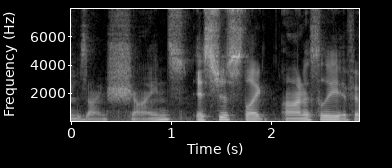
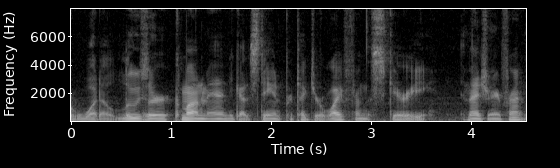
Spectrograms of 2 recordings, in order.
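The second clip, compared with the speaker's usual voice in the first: plain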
